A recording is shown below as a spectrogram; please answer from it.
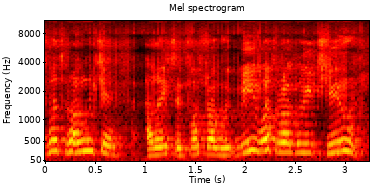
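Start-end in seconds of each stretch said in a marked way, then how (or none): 0.0-0.7 high, sharp startled question; surprised mother asking her crying son what's wrong; mum's startled cry. Retold or imitated. 1.4-3.2 put-on high, stretched child's protest; crying child throwing the question back at mum; upset retort.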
